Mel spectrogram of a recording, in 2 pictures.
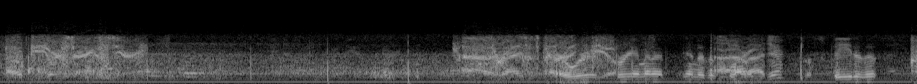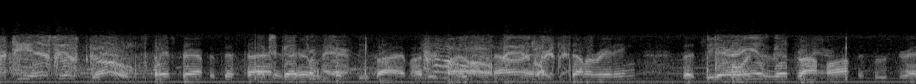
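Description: Radio voice transmissions from the launch communications loop, thin and cut off above the mid-range, over a steady low hum. After a short pause about two seconds in, the talk resumes and runs on.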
